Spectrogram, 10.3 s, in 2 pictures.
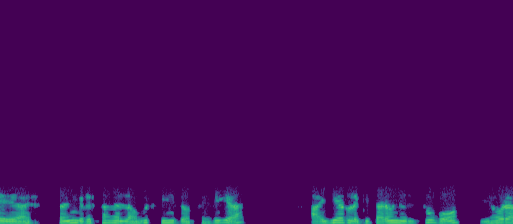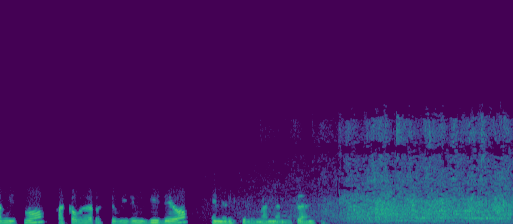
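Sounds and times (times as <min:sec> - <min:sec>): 
speech: 0:00.0 - 0:02.5, 0:03.1 - 0:08.8
hospital staff applauding patient leaving ICU: 0:07.8 - 0:10.2.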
